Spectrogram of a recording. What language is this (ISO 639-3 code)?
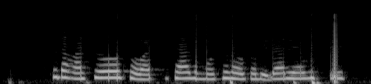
pus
